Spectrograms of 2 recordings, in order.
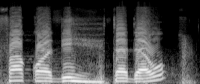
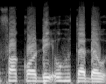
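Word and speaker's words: فَقَدِ اهْتَدَوا: Kemudian pada lafal faqadih tadau, ini hati-hati teman-teman, jangan membaca faqadiuh tadau, ini tanda ini tidak dibaca alifnya dan dia langsung disegerakan kepada huruf setelahnya, yaitu kepada huruf ha.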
